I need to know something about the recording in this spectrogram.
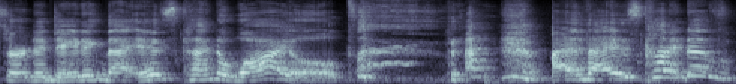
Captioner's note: laughing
